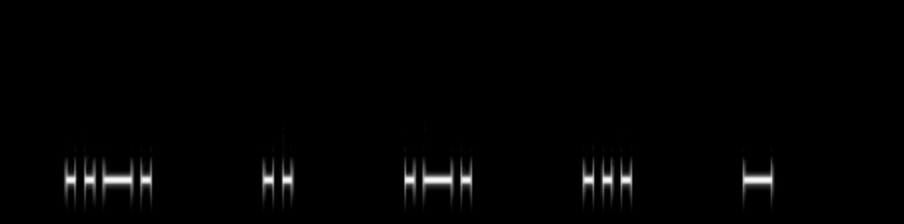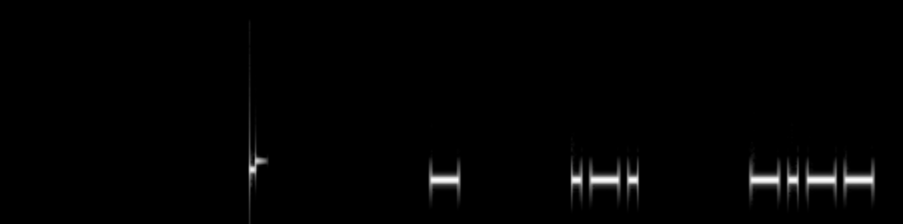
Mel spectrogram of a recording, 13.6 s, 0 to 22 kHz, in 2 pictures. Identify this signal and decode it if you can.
Morse code, heard as a keyed tone, about 17 wpm, spaced as for 8 wpm, 700 Hz. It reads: FIRST TRY
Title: 4x Character Spacing - Top 200 Words - 17wpm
